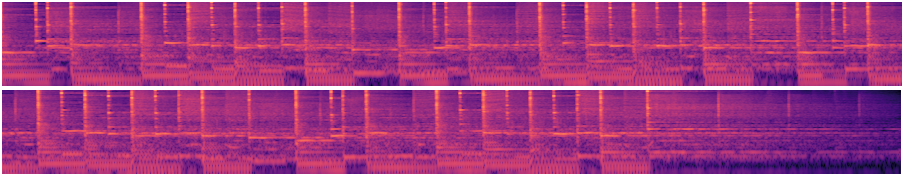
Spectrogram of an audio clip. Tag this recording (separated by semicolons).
magical; Game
